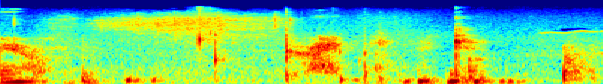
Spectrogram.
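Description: A young woman whispering softly, in short broken fragments.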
